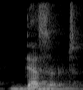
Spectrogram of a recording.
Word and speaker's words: desert: of a meal and it should not be confused with desert here the stress is on the first syllable which is death desert now I said that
